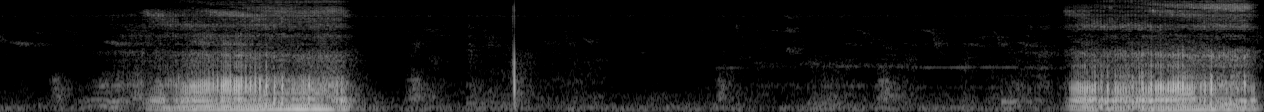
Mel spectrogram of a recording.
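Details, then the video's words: Sleeping American Bully dog snoring: two loud, rasping snores with a low, rumbling buzz, about four seconds apart. Quiet breathing and one sharp click fall between them. "SNORING AMERICAN BULLY | SLEEPING BULLY"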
